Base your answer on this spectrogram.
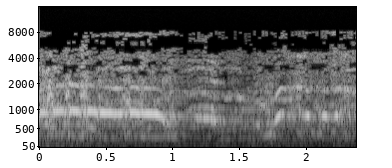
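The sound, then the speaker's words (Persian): Mourners wail at the home of an executed citizen in Iran, a high, wavering voice crying in long drawn-out tones while other voices murmur beneath. “صدای شیون در خانه یک شهروند اعدام شده دیگر در ایران که در شبکه‌های اجتماعی دست به دست می‌شود.”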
